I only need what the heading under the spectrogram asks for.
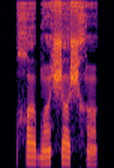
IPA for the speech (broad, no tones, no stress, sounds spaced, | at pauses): χ əː b ɐ̃ ʃ ɜ ʃ x ɐ̃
